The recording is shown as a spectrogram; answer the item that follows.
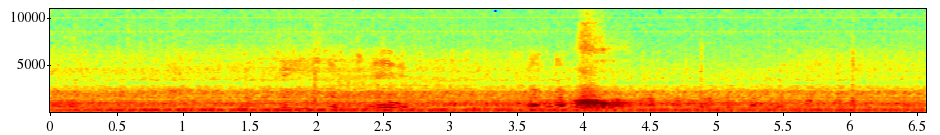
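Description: Motorcycle engine idling steadily at standstill, with a brief louder noise about four seconds in.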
